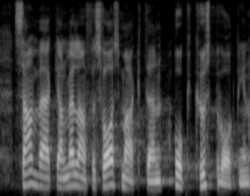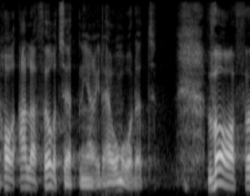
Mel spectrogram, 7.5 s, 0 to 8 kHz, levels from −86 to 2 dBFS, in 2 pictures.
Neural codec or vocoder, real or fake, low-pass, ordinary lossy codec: none; real; none; none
